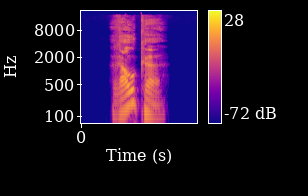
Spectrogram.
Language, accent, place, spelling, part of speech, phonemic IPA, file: German, Germany, Berlin, Rauke, noun, /ˈʁaʊkə/, De-Rauke.ogg
- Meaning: rocket/arugula (herb, a type of lettuce)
